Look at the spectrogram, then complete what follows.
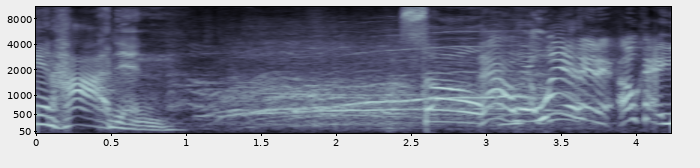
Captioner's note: audience exclaiming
